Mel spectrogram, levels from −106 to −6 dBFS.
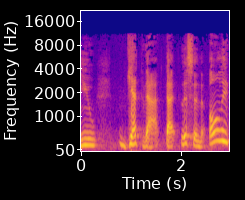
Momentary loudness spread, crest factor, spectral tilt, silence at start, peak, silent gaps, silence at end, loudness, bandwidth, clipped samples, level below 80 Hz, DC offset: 10 LU; 16 dB; -6 dB/octave; 0 s; -6 dBFS; none; 0 s; -22 LUFS; 11.5 kHz; under 0.1%; -58 dBFS; under 0.1%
